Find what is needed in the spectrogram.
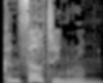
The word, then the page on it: consulting room: anglais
